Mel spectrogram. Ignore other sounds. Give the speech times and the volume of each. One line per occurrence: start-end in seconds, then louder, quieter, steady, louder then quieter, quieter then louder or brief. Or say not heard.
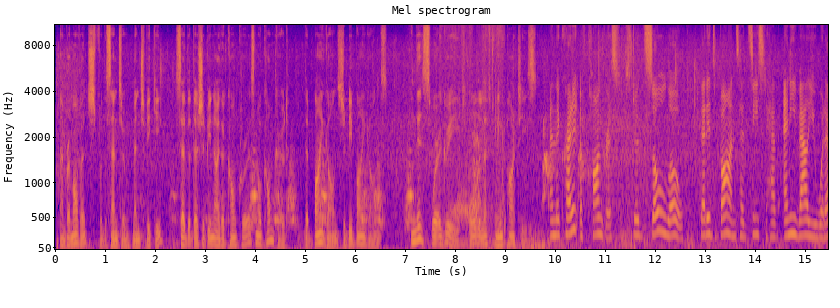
0.1-15.4 steady.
